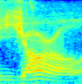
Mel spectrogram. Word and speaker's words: Jarl: And it's a Jarl. I wasn't pronouncing it correctly.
